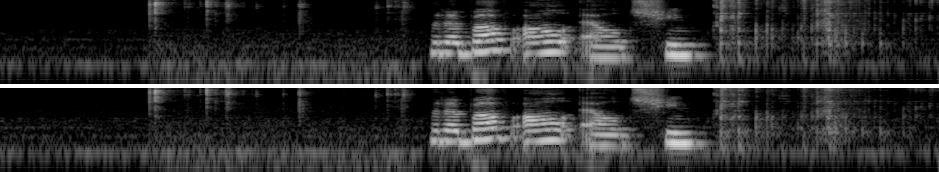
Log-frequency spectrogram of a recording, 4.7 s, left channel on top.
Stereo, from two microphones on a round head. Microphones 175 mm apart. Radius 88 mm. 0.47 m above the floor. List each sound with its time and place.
0.7 s keys jangling: centre (ahead or behind), 0.5 m; by 2.0 s 25° right (ahead or behind), 1.1 m
2.1 s a woman speaking: 10° right (ahead or behind), 0.8 m
3.6 s crushing: 15° left (ahead or behind), 0.6 m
